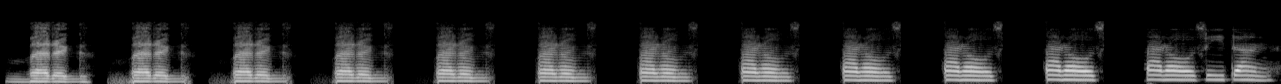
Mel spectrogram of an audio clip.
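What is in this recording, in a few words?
Proto-Indo-European bherh1g to Persian barozidan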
